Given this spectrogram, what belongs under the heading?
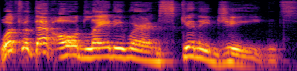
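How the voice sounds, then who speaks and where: Very wide pitch swings from a male speaker, delivered at a moderate pace. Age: 30s. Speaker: stand-up comedian. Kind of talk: stand-up.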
